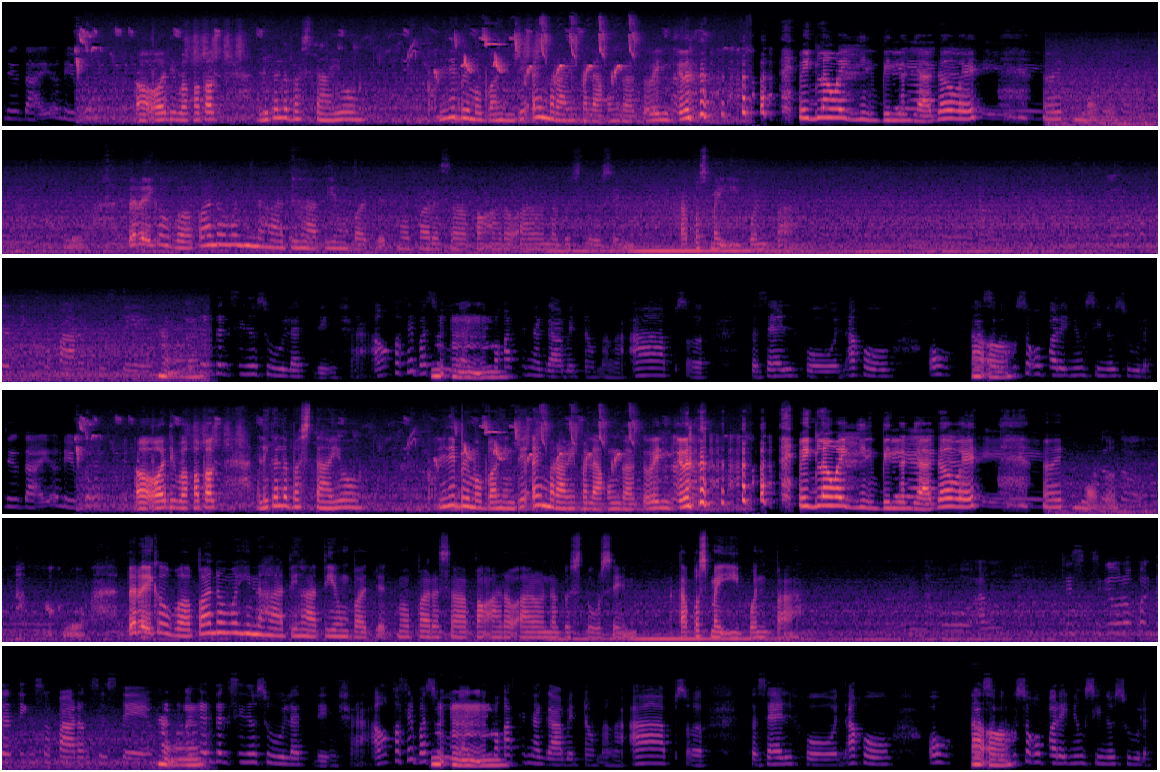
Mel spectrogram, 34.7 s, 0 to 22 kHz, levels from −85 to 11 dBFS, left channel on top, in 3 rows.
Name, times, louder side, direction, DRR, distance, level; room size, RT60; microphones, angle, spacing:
voice 1, 0.0-1.3 2.6-2.8 6.5-7.4 8.3-10.5 11.0-12.1 20.4-34.6, right 4 dB, 60° right, 1.1 m, -45 dB
sound 1, 0.7-7.5, left 3 dB, 10° left, 0.4 m, -35 dB
voice 2, 1.3-3.6 4.3-7.0 7.8-9.7 10.0-11.2 11.7-11.8 12.2-17.9 18.3-19.6 24.7-25.1 27.4-28.2 32.8-33.2, right 4 dB, 85° right, 0.7 m, -28 dB
sound 2, 10.4-25.2, left 4 dB, 65° left, 0.5 m, -41 dB
7.9 x 3.2 x 4.3 m
head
